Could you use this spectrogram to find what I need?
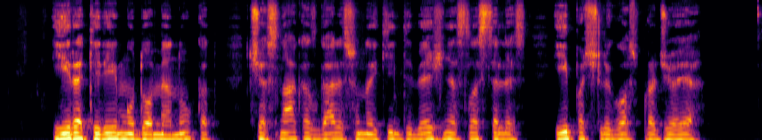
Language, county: Lithuanian, Utena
